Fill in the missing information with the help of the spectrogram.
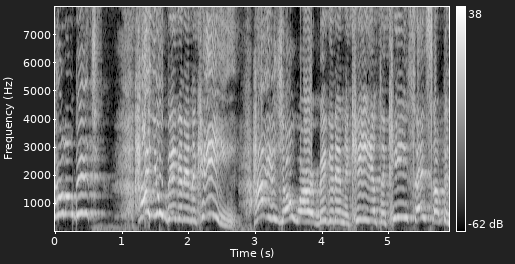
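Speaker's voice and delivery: high, incredulous laughing protest; outraged disbelief. Retold or imitated. Asking how the queen outranks the king, laughing disbelief. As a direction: scoff at the queen's nerve, pitch way up.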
